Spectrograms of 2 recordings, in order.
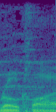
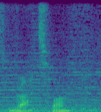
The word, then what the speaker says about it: Wrocław: So it's like row claw. That's how everyone pronounces it, but it's Wrocław.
